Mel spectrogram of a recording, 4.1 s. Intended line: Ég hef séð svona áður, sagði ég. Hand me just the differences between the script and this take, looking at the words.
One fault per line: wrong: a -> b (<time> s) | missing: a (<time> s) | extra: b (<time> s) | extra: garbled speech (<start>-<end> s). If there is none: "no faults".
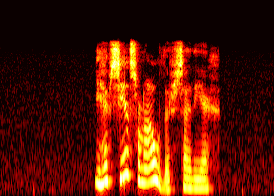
no faults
